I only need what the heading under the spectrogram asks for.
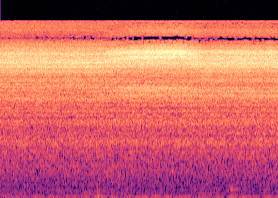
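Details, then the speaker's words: DIY corona/DBD plasma reactor, pointed screw electrode over a flat copper PCB, switched on. Steady high-pitched hiss with almost no low end, coming from the plasma, not a fan: normal corona discharge. "Jadi suaranya itu akan terdengar seperti desisan ya, atau melengking seperti itu ya. Ini akan kita coba nyalakan sebentar ya, plasma DBD-nya, plasma coronanya ya. Kita nyalakan ya, bunyinya seperti itu ya. Itu bukan bunyi kipas ya, itu bunyi plasmanya ya."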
